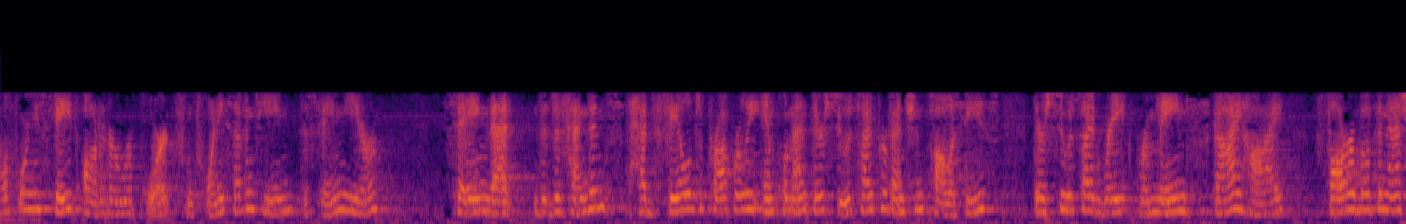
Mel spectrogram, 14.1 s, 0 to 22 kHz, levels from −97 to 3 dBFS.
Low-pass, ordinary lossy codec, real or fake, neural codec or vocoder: 7.2 kHz; AAC, 16 kbps; fake; vocoder, 24 kHz, 100 mel bands, Vocos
